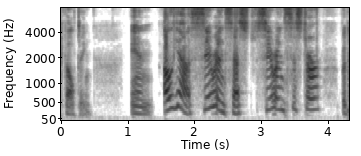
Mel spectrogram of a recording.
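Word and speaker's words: Cirencester: we did the felting and oh yeah Sirin Sirin sister but it's not pronounced it's not written like that siren Chester is what it looks like but it's siren sister anyhow oh yeah here's my other stickers oh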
